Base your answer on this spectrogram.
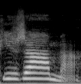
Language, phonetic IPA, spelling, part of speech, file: Polish, [pʲiˈʒãma], piżama, noun, Pl-piżama.ogg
